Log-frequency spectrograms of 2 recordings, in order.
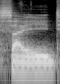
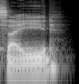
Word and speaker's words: Saidu: My first name is spelled S-A-I-D-U. And yeah, people are always thrown off by the U when they hear that it's Saeed.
